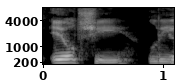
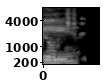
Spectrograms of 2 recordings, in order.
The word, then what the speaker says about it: Ilchi Lee: When you Google around on the organization, the leader, Ichi Lee, is that how it's pronounced? I've only seen It's Ilchi Lee. Ilchi.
